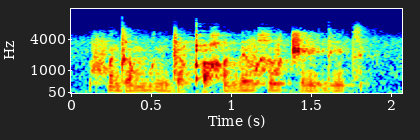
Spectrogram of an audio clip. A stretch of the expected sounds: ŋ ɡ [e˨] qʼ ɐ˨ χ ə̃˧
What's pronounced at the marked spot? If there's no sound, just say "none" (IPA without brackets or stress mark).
e˨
